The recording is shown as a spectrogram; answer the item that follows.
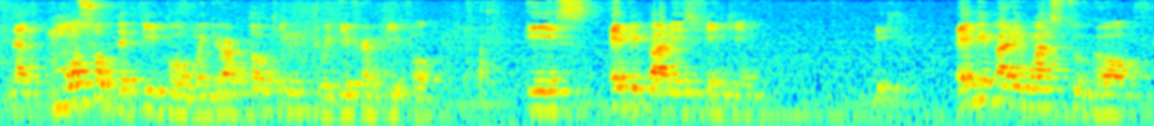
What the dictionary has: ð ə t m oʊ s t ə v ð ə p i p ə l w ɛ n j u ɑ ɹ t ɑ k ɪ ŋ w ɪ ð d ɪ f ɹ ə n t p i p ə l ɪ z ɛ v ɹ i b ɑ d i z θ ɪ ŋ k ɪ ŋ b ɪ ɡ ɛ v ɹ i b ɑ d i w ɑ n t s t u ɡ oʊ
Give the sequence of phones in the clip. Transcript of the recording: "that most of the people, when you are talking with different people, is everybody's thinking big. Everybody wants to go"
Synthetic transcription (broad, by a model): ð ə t m oʊ s t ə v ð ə p i p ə l w ɛ n j u ɑ ɹ t ɑ k ɪ ŋ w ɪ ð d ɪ f ɹ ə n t p i p ə l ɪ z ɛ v ɹ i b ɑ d i s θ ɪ ŋ k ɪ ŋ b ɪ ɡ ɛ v ɹ i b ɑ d i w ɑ n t s t u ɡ oʊ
